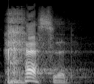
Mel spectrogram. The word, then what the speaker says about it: chesed: would pronounce it in the Hebrew way, which is chesed. Chesed. It's spelled H-E-S-E-D, and it's pronounced with the ch at the front.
